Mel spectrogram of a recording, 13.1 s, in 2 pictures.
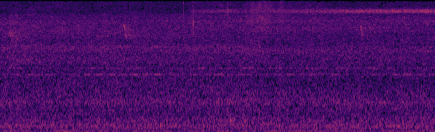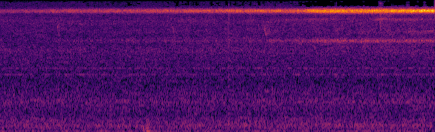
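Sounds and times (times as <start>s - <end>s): faint high whine: 0.0s - 13.0s
train rumbling: 0.0s - 13.0s.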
